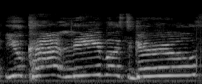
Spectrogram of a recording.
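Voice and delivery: high, slow whiny plea; mock whining plea. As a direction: whine it like a sad goodbye. Pleading slow high whine.

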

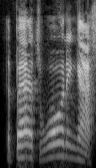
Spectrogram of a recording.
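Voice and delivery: high, loud pirate warning; alarmed shout. A narrator's reading. Pinky warns the crew about the bird, shouting. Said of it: "shouted Pinky".

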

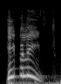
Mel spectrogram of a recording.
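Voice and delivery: "believed" thrown high and loud; emphatic exclamation. Real, not acted. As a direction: drive home "believed" with a high, loud punch. Drives home the key point.

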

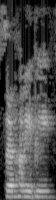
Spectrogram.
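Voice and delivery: ordinary delivery, nothing marked

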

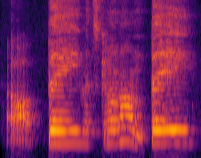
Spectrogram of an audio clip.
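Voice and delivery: high, loud Kiwi greeting; broad kiwi accent. Shown as a demonstration. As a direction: call out to a mate, New Zealand style. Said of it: "that's a bit of a Kiwi speak".

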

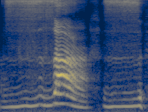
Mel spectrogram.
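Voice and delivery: long buzzing з, opening into a loud за; sounding out a syllable. Shown as a demonstration. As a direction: hold the з, then release за. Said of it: "другий склад". (протяжне з, потім голосне за)

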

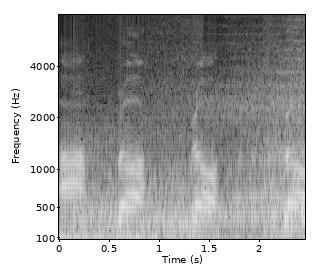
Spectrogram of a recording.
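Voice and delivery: loud, stunned bro repeated; excited. Real, not acted. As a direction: hype shout at the screen. Reacts to chapter ending.

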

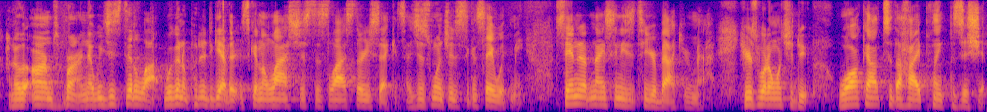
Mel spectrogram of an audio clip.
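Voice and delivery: upbeat coaching voice; aerobics instructor. Acted. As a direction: coach the class through the moves. Fitness class coaching.

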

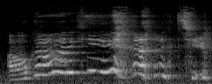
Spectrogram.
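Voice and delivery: real emotion breaking through laughter; choked-up laugh, voice giving way; laugh-crying. Real, not acted. Saying goodbye to the kitchen, laughing through tears.

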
